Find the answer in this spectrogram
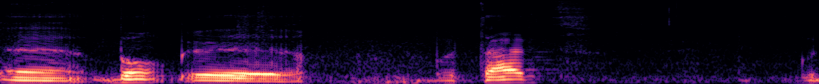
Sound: speaking portuguese

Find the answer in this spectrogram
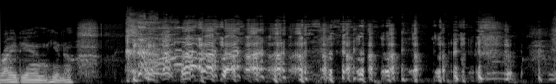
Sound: laughter

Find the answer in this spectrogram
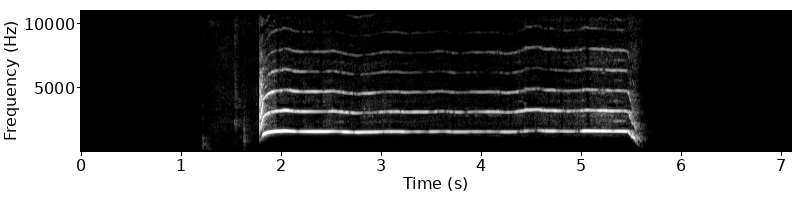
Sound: scream

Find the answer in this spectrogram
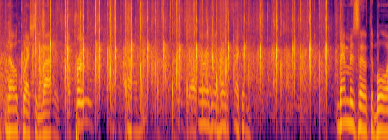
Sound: applause

